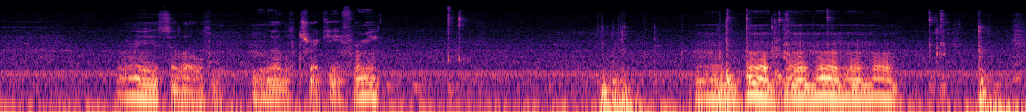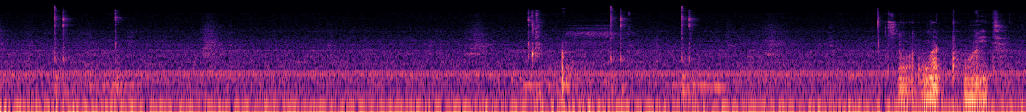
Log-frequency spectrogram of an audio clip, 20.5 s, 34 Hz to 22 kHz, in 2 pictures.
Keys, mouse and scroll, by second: 6.2 alt+a, 6.9 scroll down 2, 7.3 shift+middle click, 8.3 middle click, 9.8 z, 11.4 middle click.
